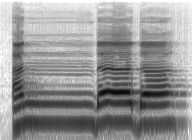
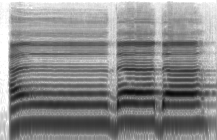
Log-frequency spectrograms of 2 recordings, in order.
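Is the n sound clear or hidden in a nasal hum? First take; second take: clear; hidden. First: The n is pronounced clearly and fully. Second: The n is hidden in a nasal hum. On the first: The speaker calls it wrong. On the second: The speaker calls it right.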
